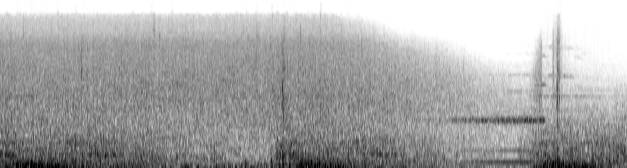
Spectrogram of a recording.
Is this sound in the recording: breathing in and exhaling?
no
